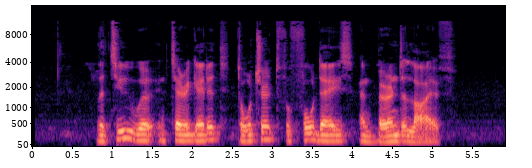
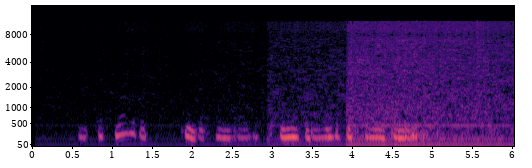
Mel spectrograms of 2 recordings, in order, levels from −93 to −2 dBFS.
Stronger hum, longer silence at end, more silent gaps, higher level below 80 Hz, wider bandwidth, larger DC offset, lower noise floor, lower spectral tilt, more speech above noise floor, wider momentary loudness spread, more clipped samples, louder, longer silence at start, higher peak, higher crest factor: second, none vs 50 Hz at -65 dBFS; first, 0.8 s vs 0 s; neither; first, -56 dBFS vs -64 dBFS; about the same, 11.5 kHz vs 11.5 kHz; neither; second, -65 dBFS vs -76 dBFS; first, -6.5 dB/octave vs -5 dB/octave; first, 43 dB vs 31 dB; second, 9 LU vs 18 LU; neither; first, -23 LUFS vs -47 LUFS; first, 0.8 s vs 0.6 s; first, -6 dBFS vs -30 dBFS; about the same, 16 dB vs 18 dB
